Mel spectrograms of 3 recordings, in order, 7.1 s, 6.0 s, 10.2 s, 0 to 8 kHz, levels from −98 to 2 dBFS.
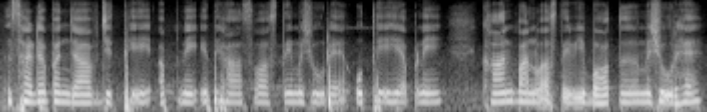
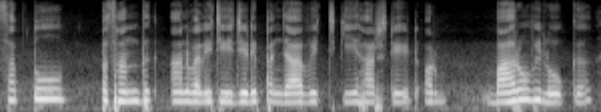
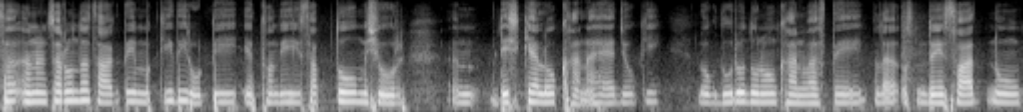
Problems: background sounds at intervals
